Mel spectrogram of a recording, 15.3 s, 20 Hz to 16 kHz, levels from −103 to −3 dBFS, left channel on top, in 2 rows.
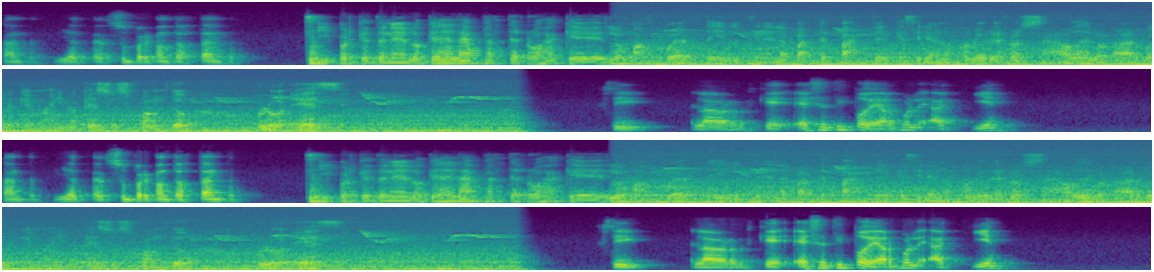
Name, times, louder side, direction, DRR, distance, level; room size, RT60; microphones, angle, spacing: voice 1, 0.0-1.5 11.7-11.9 12.3-14.3, right 6 dB, 85° right, 0.4 m, -21 dB
voice 2, 2.0-10.0, left 1 dB, 85° left, 1.0 m, -22 dB
sound 1, 4.0-11.1, equal, 20° right, 0.7 m, -21 dB
4.2 x 2.6 x 3.0 m
head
